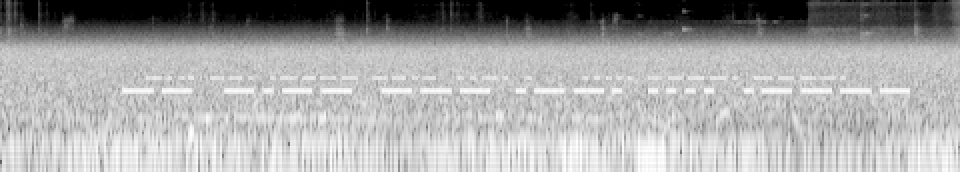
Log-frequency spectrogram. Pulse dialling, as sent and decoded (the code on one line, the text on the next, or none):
none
